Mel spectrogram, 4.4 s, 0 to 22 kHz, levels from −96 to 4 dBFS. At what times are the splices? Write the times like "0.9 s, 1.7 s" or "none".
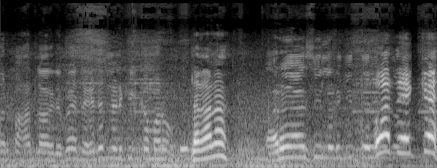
none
